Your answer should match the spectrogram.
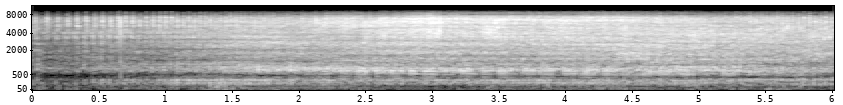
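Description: Gas golf cart's small engine rising in speed as the cart pulls out of a muddy rut, then running steadily as it drives off across the grass.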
